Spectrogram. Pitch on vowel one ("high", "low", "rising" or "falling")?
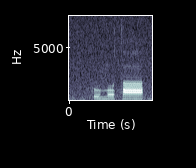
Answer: low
